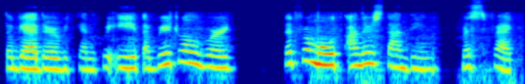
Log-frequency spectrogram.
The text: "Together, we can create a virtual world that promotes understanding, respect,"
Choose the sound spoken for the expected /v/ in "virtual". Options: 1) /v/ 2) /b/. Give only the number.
2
